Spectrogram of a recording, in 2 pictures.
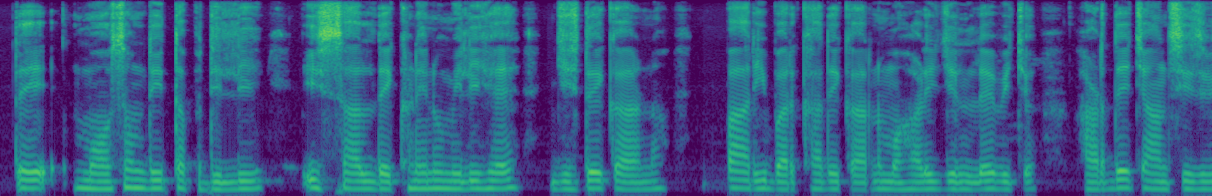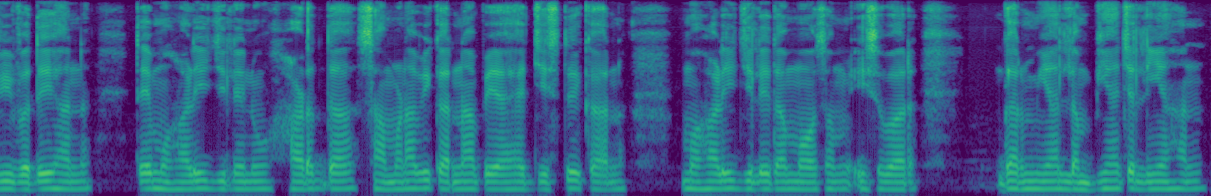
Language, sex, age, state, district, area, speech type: Punjabi, male, 18-30, Punjab, Mohali, rural, spontaneous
